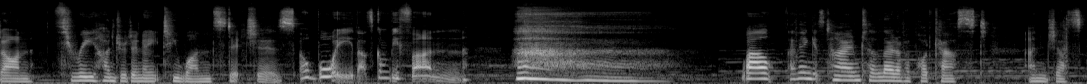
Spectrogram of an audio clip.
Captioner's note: sighs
